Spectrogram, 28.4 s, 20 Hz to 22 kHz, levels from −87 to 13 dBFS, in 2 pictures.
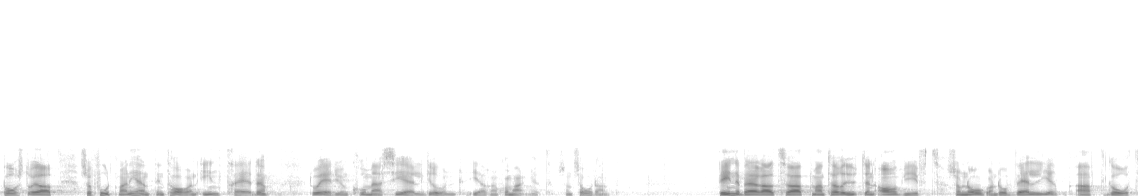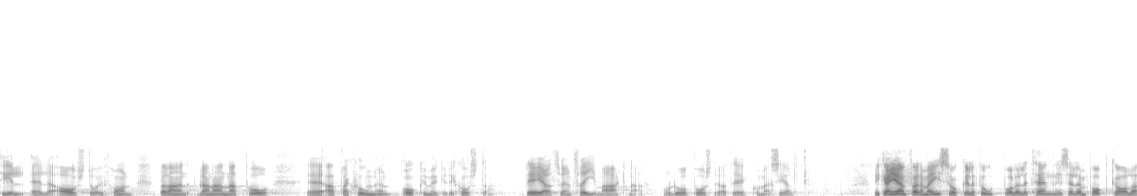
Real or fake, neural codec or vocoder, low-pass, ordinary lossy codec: real; none; 5.4 kHz; none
